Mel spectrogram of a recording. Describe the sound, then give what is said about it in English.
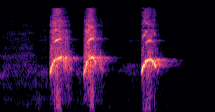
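Three loud, piercing two-finger whistles in quick succession, each a sharp rising blast with a breathy rush of air, the third after a brief pause. No talking. “I am jealous of these people who can do that same whistle without the fingers, just with a tongue motion.”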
